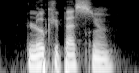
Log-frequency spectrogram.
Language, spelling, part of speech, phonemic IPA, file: French, occupation, noun, /ɔ.ky.pa.sjɔ̃/, Fr-occupation.ogg
- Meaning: 1. occupation (act of occupying, of being an occupant) 2. occupation (the occupying of a territory) 3. occupation (something that one spends one's time on, such as a job or a hobby)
